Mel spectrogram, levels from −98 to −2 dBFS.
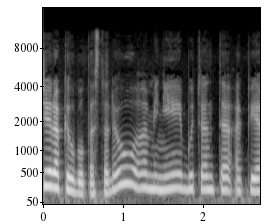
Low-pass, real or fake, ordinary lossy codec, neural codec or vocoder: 10.8 kHz; fake; MP3, 96 kbps; codec, 24 kHz, 0.9 kbps, WavTokenizer, medium speech release version 1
